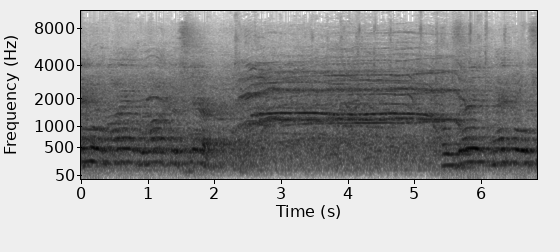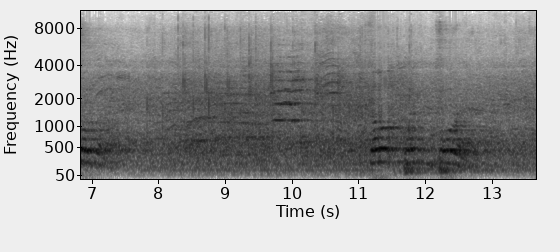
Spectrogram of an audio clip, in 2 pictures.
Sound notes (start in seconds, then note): 2.3 audience cheering; 7.6 audience applauding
